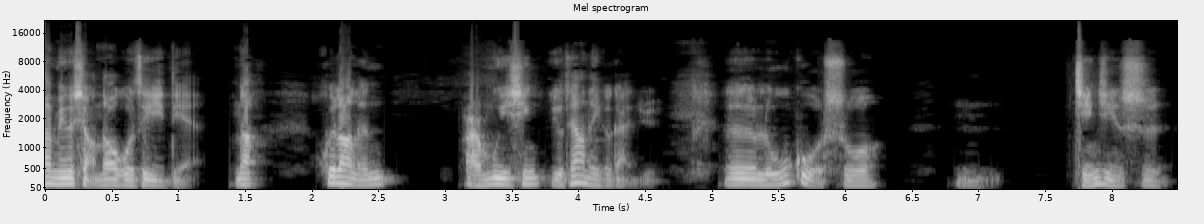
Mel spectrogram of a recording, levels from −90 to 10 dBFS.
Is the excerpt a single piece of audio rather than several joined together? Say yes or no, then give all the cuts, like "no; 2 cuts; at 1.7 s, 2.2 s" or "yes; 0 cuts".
yes; 0 cuts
